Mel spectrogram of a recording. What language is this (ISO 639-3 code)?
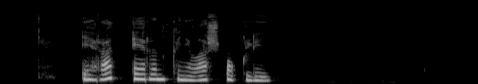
chm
